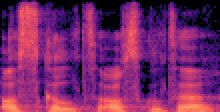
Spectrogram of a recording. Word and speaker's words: Oscailte: Well, in honor of it being the Irish version of the Open that we had in Paris, and we call it Oscailte, depending on your pronunciation, I thought we should do an Irish version of the Hosting is Sexy t-shirt.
